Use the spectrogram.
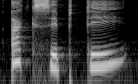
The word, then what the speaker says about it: accepter: Accepter de. All right? Accepter. So, in that case, you've got these two say, and then we tend to pronounce it accepter.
